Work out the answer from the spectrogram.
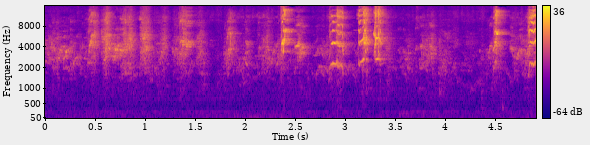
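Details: Lovebird chatter to coax an escaped bird back: steady shrill twittering with scratchy squeaks, louder peaks every half second or so, and a few piercing notes near the end.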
